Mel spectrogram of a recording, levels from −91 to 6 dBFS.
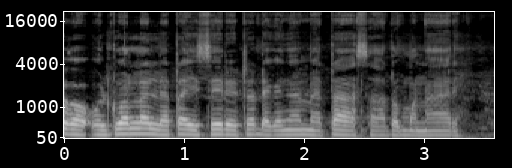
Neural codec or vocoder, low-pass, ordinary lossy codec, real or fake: none; none; none; real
